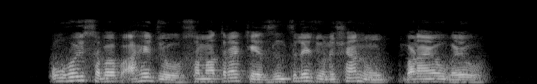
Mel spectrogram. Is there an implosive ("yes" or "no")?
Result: no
